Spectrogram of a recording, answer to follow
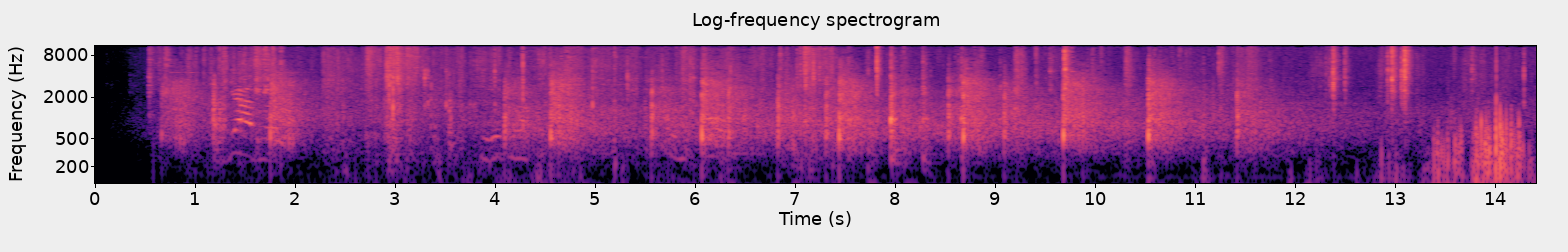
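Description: A pistol fired in a long string of shots at uneven intervals, a dozen or more, some followed by the ring of hits on steel targets.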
